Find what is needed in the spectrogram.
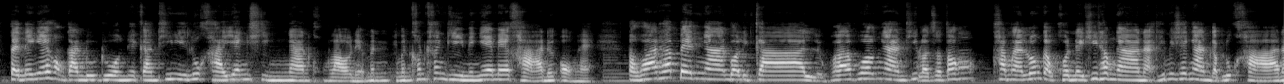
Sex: female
